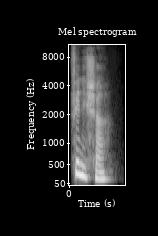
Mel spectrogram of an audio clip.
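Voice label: "finisher", British English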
